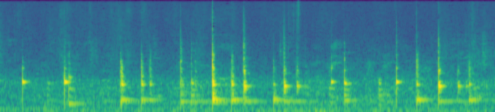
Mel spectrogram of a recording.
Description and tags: Short recording of wind chimes at a garden centre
